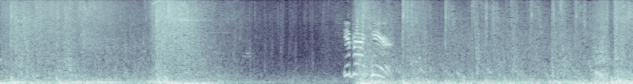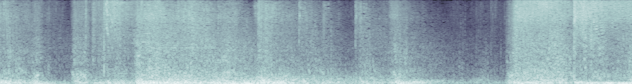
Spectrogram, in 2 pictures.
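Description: Flames crackle and roar nearby.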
